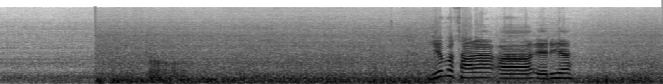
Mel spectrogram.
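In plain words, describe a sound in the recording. Wind rushes loudly past a speeding motorcycle.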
